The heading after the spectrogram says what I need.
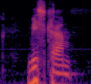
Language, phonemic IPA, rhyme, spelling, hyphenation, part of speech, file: Dutch, /ˈmɪs.kraːm/, -ɪskraːm, miskraam, mis‧kraam, noun, Nl-miskraam.ogg
- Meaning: 1. miscarriage, spontaneous abortion 2. miscarriage (miscarried fruit)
